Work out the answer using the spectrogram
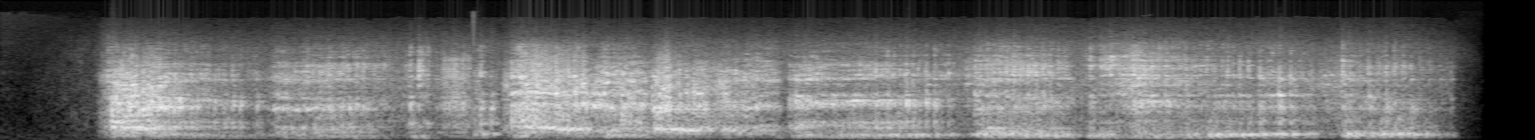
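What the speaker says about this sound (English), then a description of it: "it is the sound of a mighty lion roaring" A mighty lion roars in one long, loud, close sequence of rough growling bursts lasting several seconds, heard alone with no talking.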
